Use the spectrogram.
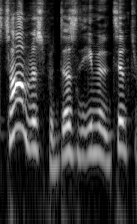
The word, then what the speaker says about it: Thomas: Tamumi, she says, before the graduate says his name is Thomas. She corrects herself and says Thomas, but doesn't even attempt to read his last name, Canavari.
